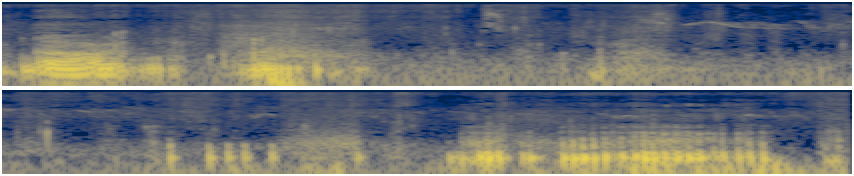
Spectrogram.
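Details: Lion roaring in two short, deep, gravelly bursts at the start, a quiet stretch with faint rustling, then a longer rumbling low roar building near the end.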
